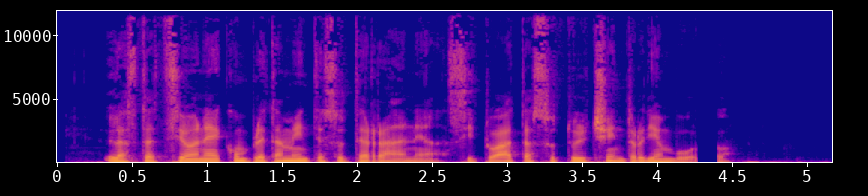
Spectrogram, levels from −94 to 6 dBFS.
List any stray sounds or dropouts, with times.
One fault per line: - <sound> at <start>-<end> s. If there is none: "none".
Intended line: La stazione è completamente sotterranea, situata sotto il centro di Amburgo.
- dropout at 4.3-4.4 s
